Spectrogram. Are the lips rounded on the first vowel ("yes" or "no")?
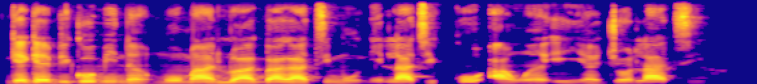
no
